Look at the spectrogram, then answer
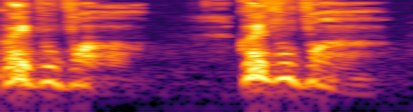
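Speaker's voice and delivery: clumsy, bad, fake put-on French accent. Speaker admits they can't do a French accent, then tries: bad fake French accent. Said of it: "I can't do a French accent".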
